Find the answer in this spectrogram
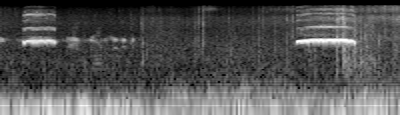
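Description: Trackside whistles blown at a downhill mountain-bike race: a short shrill blast about a quarter second in, a few quick trilling toots, then a longer, louder blast about three seconds in, over a low rumble.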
